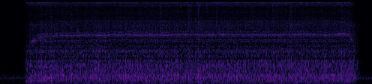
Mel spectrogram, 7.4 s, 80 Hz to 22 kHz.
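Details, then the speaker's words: DeLonghi PrimaDonna Exclusive 220V espresso machine making a cappuccino, milk siphoning through the carafe into the cup: a steady, even pump hum with a constant high whistle for about six seconds. Normal milk frothing pump operation. "Milk siphons excellent through the carafe going into the cup."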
